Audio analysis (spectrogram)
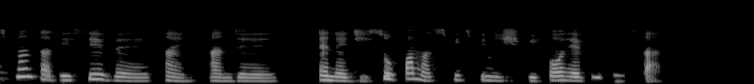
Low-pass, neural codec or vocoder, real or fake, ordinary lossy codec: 5.4 kHz; none; real; AAC, 32 kbps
